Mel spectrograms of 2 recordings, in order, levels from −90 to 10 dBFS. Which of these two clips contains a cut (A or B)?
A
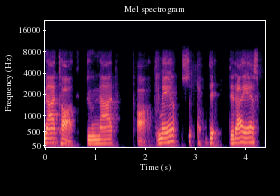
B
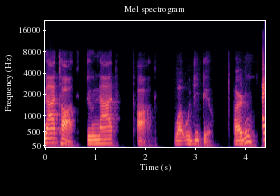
A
